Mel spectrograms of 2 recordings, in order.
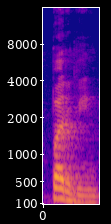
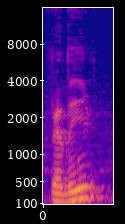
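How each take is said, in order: First: A vowel separates the opening p and r. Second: The opening p and r are said together.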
